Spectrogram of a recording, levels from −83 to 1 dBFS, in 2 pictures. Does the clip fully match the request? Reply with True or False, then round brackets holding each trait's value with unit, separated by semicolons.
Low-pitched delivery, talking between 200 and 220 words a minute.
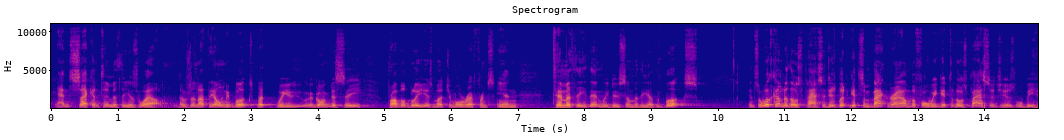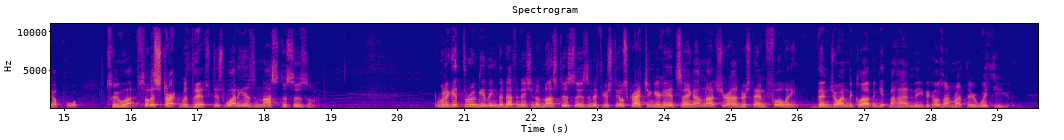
False (150 Hz; 205 wpm)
